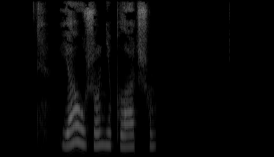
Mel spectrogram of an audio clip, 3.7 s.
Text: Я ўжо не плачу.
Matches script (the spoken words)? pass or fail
pass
